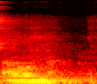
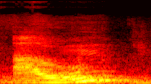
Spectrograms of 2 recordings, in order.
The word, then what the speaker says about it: Om: We've sort of like in the West taken and made Om for ourselves. It's actually Aum. If you really want to say it, pronounce it correctly, it's Aum.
